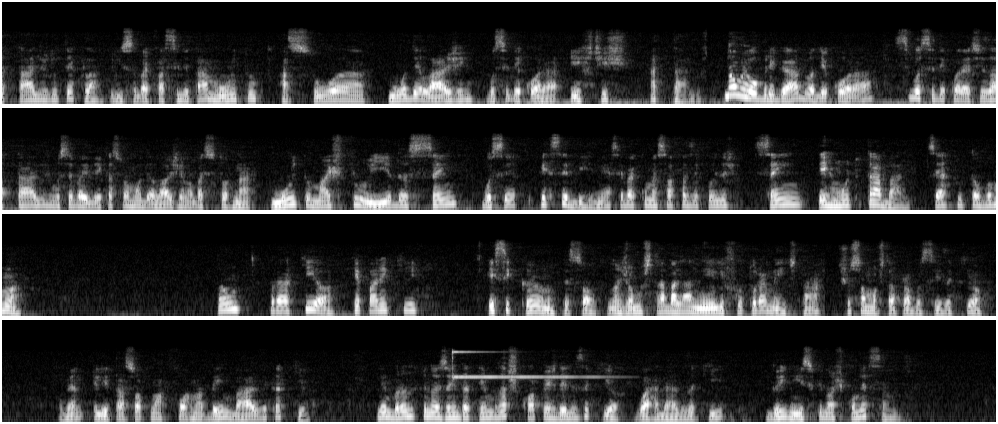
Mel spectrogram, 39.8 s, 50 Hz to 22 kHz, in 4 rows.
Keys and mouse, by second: 19.9-20.9 middle drag, 21.8 middle drag, 23.1-23.5 middle drag, 24.2-26.3 middle drag, 28.7 alt+h, 32.5-35.2 middle drag, 38.4-39.7 middle drag.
